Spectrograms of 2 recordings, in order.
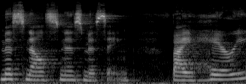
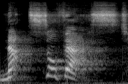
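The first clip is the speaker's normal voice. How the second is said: very loud, unpleasant, nasty hissing voice; 4 semitones higher, 8 dB louder than usual. Narrator reading a story, a voice stops the unruly kids with a hissing unpleasant voice. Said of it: "hissed an unpleasant voice".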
